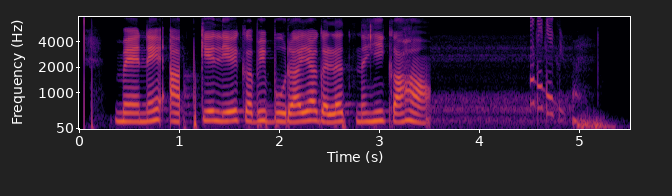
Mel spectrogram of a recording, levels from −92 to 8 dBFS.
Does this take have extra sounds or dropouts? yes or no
yes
